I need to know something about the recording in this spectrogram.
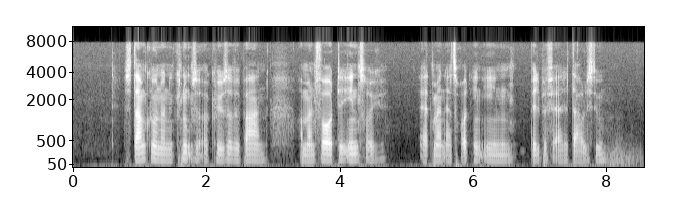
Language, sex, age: Danish, male, 20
